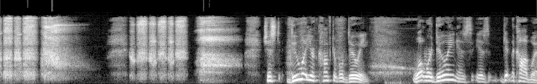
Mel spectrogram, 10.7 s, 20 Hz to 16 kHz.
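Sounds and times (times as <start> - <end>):
deep pranayama-style kundalini-style breathing exercise breaths: 0.0 - 8.4
speech: 5.3 - 7.5, 8.3 - 10.7.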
